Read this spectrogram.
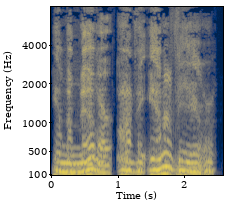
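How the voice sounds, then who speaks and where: A man playing an anonymous male informant whose voice is disguised, speaking in a slow, solemn, mock-dramatic way on a comic sports radio bit. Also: fairly high pitch, a crowd in the background. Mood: grave, mock-secretive.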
